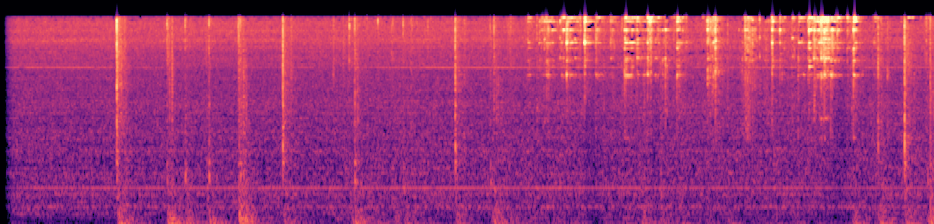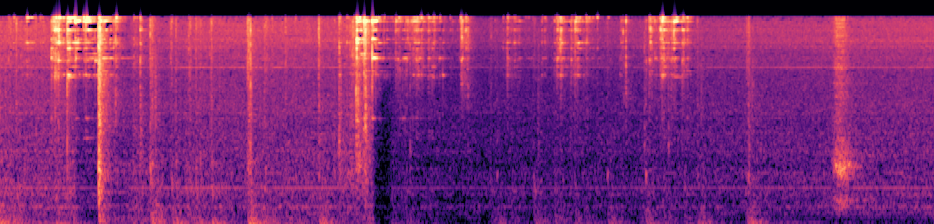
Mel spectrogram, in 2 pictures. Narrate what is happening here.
I was typing on my keyboard while te vacuum cleaner was running in the background and I moved my keys on the desk and took a breath out at the end.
